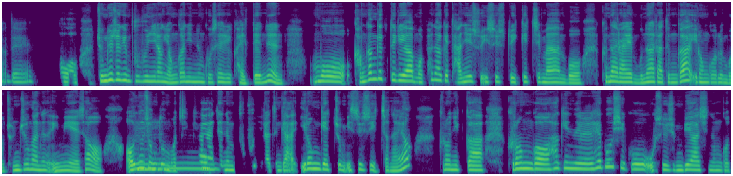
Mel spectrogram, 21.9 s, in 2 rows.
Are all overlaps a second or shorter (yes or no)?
no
